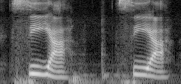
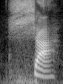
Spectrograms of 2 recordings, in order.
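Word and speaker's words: siya: It looks like it should be pronounced sa cia, but it's actually pronounced sha sha. So the s i y, it's a sha sound.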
